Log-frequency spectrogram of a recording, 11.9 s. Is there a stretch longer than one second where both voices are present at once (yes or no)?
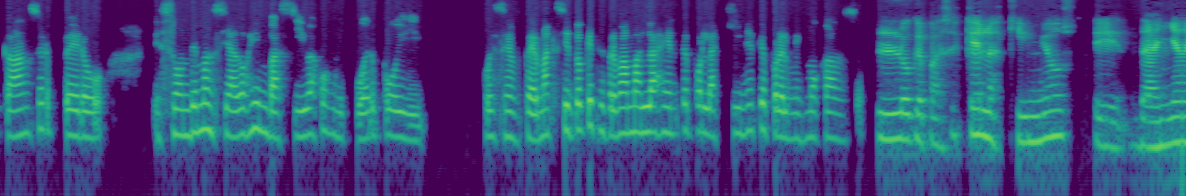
no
